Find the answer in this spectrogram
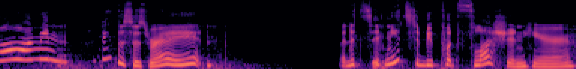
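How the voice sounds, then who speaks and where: Pausing long and often, a woman with a high voice speaks at a fairly slow pace, her pitch swinging very widely. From Indonesia. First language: Indonesian. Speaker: streamer. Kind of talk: casual chat. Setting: livestream. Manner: animated.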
